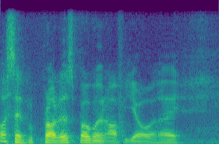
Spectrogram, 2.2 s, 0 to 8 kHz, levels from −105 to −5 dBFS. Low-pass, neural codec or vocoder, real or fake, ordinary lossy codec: 7.2 kHz; codec, 16 kHz in and 24 kHz out, 0.8 kbps, FocalCodec, streaming, 65536 codes; fake; none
